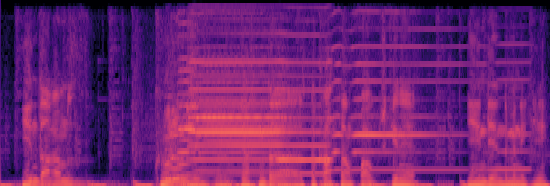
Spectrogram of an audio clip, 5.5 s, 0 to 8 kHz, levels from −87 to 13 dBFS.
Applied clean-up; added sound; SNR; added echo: none; Harmonica; 1 dB; none.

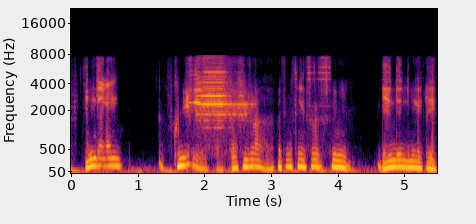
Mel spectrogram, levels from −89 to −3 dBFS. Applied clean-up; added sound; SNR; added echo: neural diffusion model UNIVERSE++.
